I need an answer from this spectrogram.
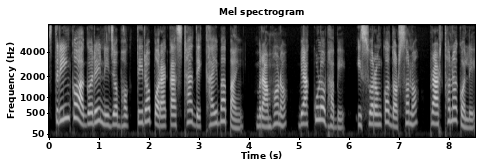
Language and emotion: Odia, neutral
